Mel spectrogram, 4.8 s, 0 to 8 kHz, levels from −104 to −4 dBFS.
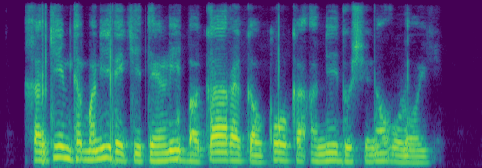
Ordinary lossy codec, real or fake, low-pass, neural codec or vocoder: Opus, 64 kbps; fake; 7.2 kHz; codec, 44.1 kHz, 2.6 kbps, SNAC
